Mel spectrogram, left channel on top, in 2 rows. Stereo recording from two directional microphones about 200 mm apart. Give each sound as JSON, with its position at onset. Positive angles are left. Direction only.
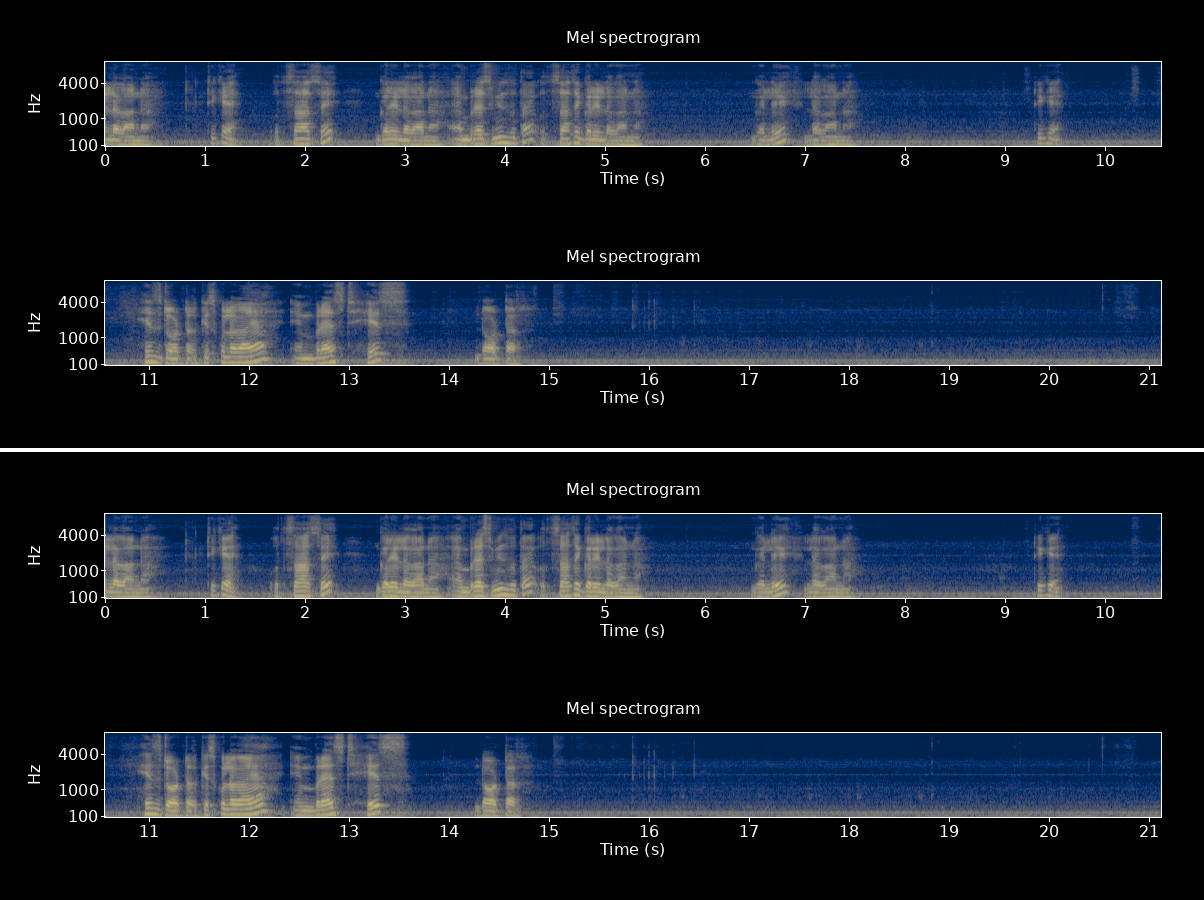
{"t": 0.0, "sound": "a man's voice", "side_deg": -45}
{"t": 6.5, "sound": "a man's voice", "side_deg": -45}
{"t": 11.0, "sound": "a man's voice", "side_deg": -45}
